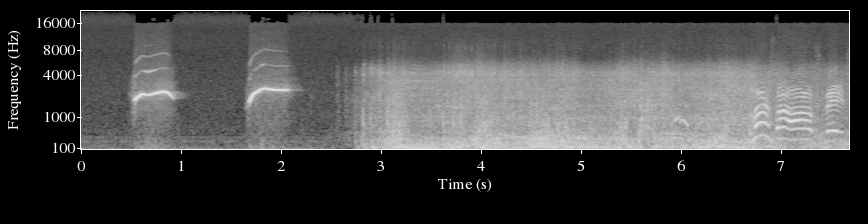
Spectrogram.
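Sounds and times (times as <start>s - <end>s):
traffic whistle blasts on a busy square: 0.5s - 2.3s
heavy traffic on a busy square: 2.6s - 7.6s.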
